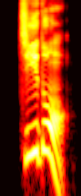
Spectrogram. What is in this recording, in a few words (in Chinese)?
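"机动", Chinese; HSK; HSK6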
